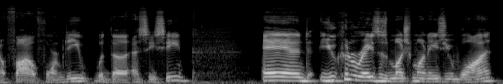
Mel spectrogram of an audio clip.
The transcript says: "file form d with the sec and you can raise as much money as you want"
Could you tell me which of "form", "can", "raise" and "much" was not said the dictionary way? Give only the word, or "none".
none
